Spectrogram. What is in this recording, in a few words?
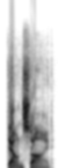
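"downside", American English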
